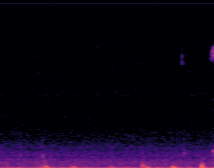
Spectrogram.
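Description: Pen writing on paper, heard only as four soft low taps over a faint steady low hum; otherwise near silence.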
